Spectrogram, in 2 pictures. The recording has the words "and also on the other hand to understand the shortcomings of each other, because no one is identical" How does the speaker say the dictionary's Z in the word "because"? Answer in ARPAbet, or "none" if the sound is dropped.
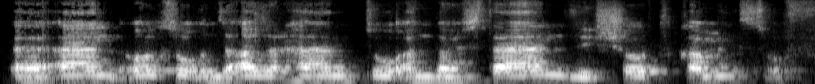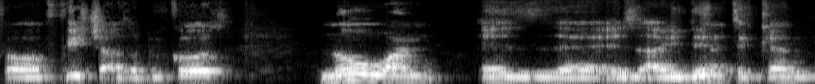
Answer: Z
